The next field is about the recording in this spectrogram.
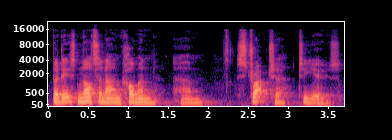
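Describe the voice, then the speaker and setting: A middle-aged man giving a recorded training lecture, explaining in a measured way and listing points one by one. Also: mid-range voice, warm tone. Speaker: IT service management trainer.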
